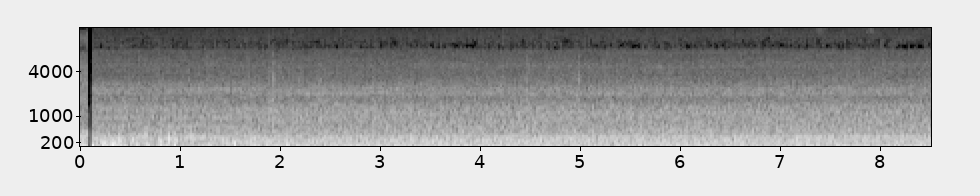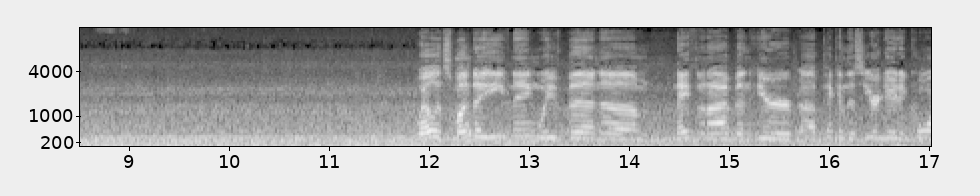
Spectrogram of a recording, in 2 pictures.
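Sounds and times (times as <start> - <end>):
combine harvester running: 0.0 - 17.0.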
